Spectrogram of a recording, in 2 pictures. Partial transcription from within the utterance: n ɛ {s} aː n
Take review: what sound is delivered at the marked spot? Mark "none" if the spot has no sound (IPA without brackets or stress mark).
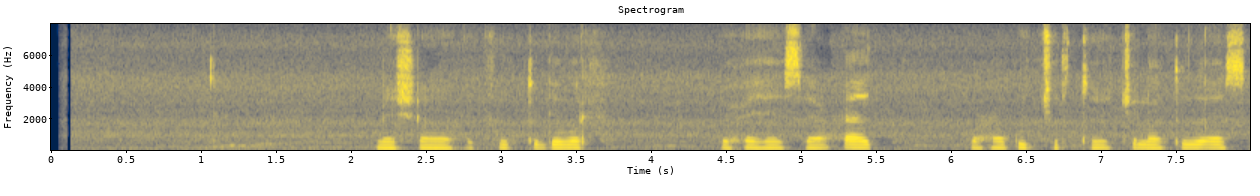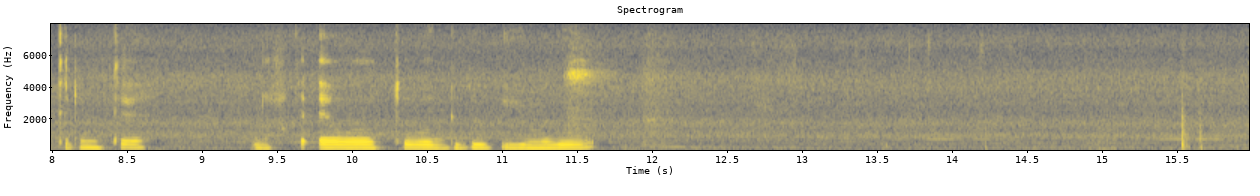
ʃ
